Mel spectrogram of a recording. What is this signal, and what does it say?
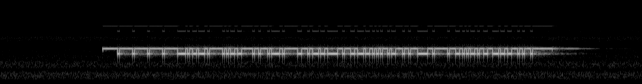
RTTY (50 baud, 450 Hz shift), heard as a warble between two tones, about 1800 Hz centre, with room echo. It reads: SV3C TU YB5USW CQ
